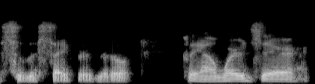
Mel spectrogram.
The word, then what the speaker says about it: Psilocypher: It's spelled PSILOCYPHER, the Scylla Cipher, little play on words there.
